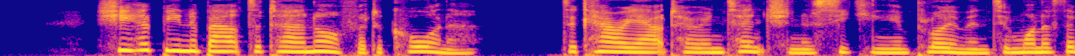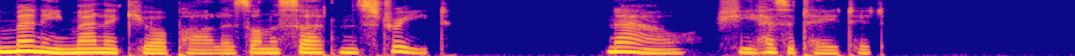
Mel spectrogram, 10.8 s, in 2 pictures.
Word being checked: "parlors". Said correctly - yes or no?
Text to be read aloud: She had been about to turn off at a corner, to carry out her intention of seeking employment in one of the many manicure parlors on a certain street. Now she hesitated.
yes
